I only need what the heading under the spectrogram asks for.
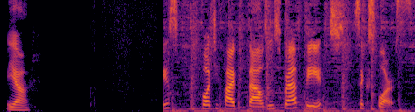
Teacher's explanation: American English yeah which uses the near low front vowel e She pronounces the word with the low front vowel uh to sound like ya which resembles a German English accent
